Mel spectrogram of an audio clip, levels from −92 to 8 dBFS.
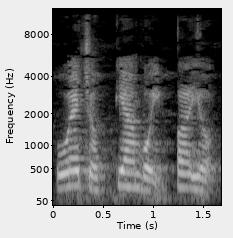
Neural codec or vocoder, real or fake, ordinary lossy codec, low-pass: vocoder, 44.1 kHz, 128 mel bands every 512 samples, BigVGAN v2; fake; AAC, 32 kbps; 10.8 kHz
